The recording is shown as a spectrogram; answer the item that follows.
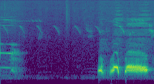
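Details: Spotted dove giving one three-part coo: two short low coos, then a longer sustained coo, after a faint earlier note and silence.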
